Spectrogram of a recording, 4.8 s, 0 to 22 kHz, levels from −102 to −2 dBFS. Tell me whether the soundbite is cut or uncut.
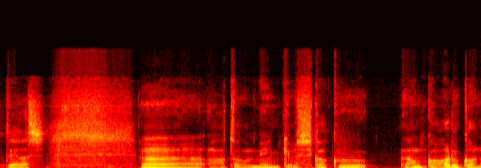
uncut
